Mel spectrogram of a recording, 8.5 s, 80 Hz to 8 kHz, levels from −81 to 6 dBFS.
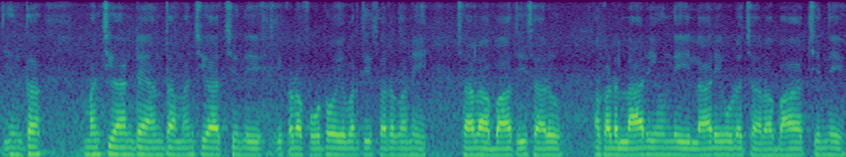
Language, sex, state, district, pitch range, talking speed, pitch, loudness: Telugu, male, Andhra Pradesh, Visakhapatnam, 120-130 Hz, 170 wpm, 125 Hz, -16 LUFS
